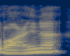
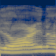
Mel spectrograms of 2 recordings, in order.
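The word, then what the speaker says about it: راعنا: কিন্তু এই ইহুদিরা আল্লাহর নবীর শানকে ধূলিসাৎ করার জন্য বা নষ্ট করার জন্য তারা এই রাঈনা শব্দটার আইনটাকে একটু টেনে পড়তেন। তার মানে ইয়া উচ্চারণ করতেন রাঈনা, আরবিতে যার অর্থ দাঁড়ায় আমাদের রাখাল।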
